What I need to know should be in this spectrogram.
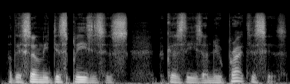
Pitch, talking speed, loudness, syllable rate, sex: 100 Hz, 205 wpm, -17 LUFS, 7.7 syllables/s, male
